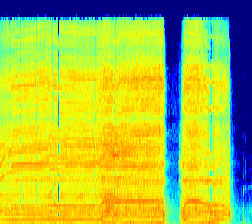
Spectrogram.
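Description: A power drill bores a hole through plastic for a homemade mouse trap, a loud, close whine that rises in pitch, cuts out briefly, then spins up again before stopping.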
